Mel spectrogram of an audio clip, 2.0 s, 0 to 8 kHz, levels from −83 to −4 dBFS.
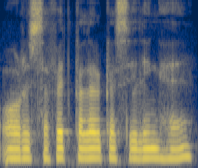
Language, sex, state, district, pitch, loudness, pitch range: Hindi, male, Arunachal Pradesh, Papum Pare, 125 Hz, -17 LUFS, 120-125 Hz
